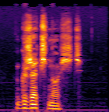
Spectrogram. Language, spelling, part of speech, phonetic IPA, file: Polish, grzeczność, noun, [ˈɡʒɛt͡ʃnɔɕt͡ɕ], Pl-grzeczność.ogg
